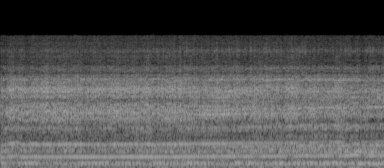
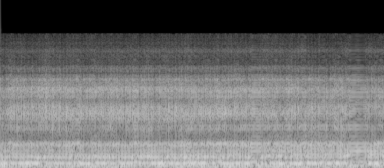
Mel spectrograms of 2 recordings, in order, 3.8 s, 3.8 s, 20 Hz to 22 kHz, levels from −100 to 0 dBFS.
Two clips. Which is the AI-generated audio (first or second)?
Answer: second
